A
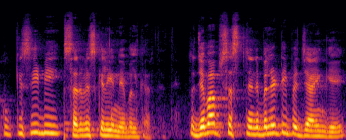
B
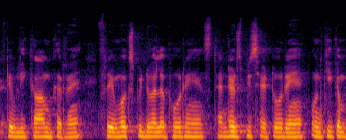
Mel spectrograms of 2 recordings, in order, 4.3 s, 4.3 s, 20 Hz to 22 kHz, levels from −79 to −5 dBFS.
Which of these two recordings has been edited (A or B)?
B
